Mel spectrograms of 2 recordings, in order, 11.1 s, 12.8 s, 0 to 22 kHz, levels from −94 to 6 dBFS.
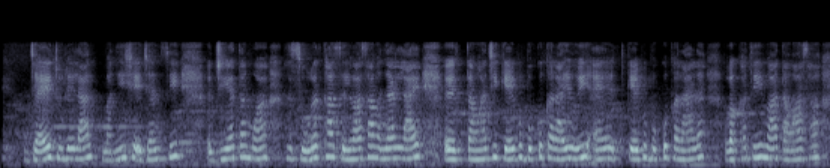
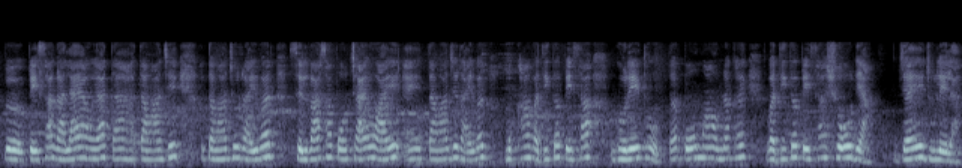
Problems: constant background noise, low volume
